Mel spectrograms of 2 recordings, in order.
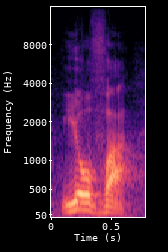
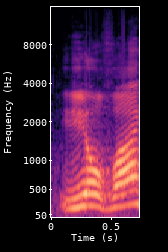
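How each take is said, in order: First: "Iová", original Hebrew sound, stress on VAH; Hebrew name pronunciation. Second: The Portuguese form, zh sound first; Portuguese pronunciation. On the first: Teacher showing students the Hebrew name, ee-o-VAH. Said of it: "que é o Iová Tessabaote". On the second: Teacher giving students the Portuguese form of the name. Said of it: "na nossa língua nós falamos Jeová". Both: Shown as a demonstration.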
